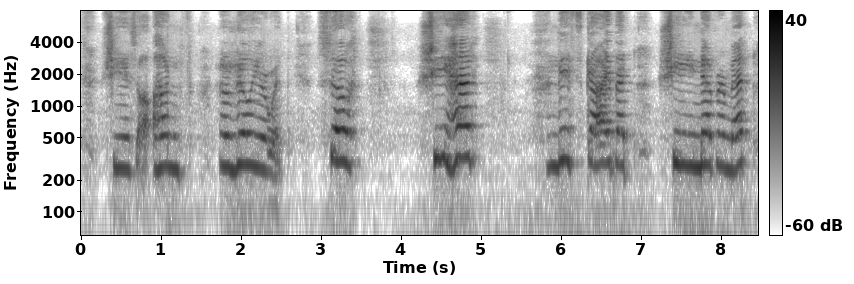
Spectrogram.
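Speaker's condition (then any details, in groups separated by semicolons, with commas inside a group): Cerebral palsy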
